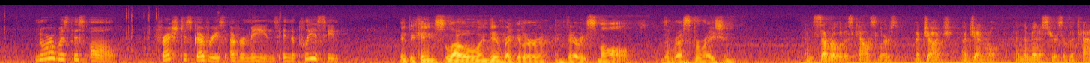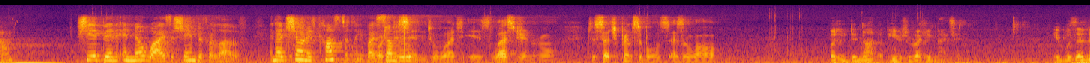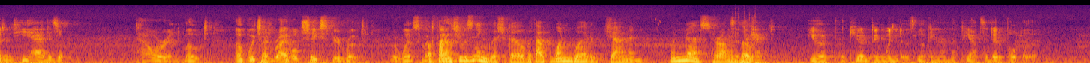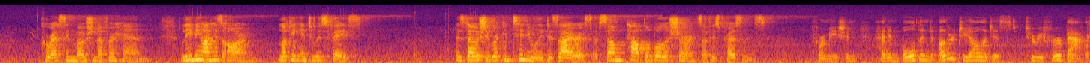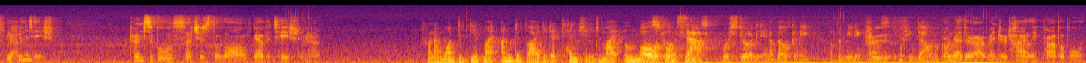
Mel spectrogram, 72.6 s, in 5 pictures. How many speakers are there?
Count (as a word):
eight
